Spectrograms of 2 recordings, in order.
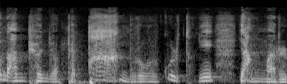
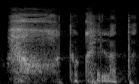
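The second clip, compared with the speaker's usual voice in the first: hushed groan to himself; dreading aside; 8 dB quieter than usual. Retold or imitated. Pastor dreading what the deacon will say, hushed aside. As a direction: whisper it under your breath, bracing for trouble.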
